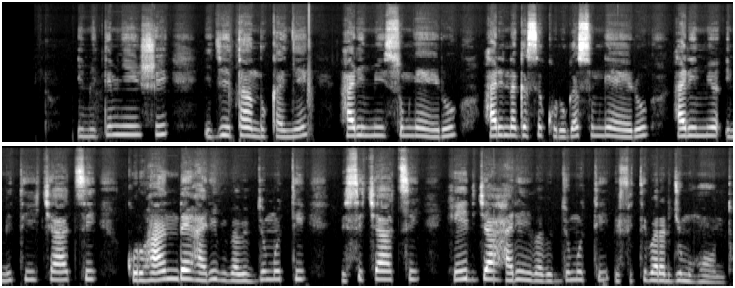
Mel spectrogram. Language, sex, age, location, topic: Kinyarwanda, female, 18-24, Kigali, health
